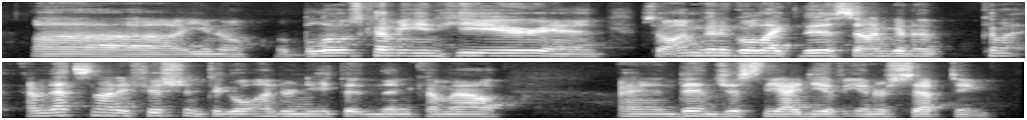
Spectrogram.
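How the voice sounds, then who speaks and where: A plain, everyday voice with an American accent moves at a fairly quick pace. Intonation is fairly even against a quiet background. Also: man, fairly high pitch for a man. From Southern California. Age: 60s. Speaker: martial arts instructor. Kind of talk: interview.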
